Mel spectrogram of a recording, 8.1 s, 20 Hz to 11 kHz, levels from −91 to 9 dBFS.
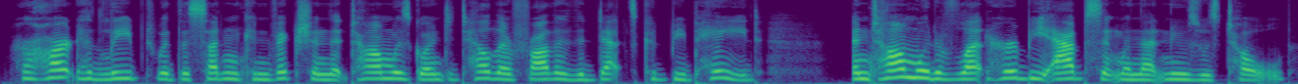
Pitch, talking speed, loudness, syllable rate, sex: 225 Hz, 250 wpm, -20 LUFS, 5.5 syllables/s, female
